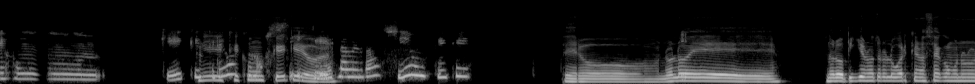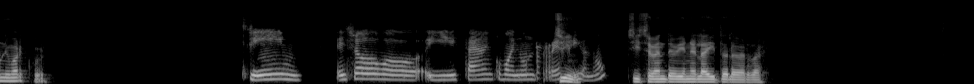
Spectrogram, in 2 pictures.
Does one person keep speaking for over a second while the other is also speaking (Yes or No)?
Yes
